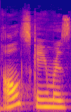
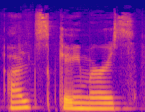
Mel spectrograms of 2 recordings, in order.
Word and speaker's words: Alzheimer's: И многие люди неправильно произносят, поэтому правильное произношение будет Alzheimer's disease, okay? And some people say Alzheimer's disease.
